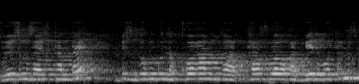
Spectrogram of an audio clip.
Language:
Kazakh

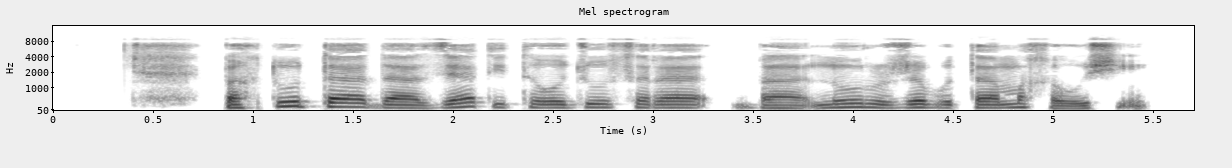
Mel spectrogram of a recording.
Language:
Pashto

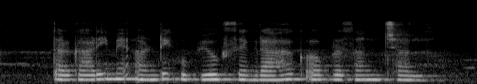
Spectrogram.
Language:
Maithili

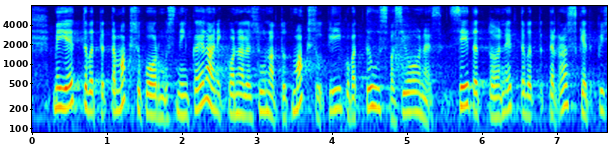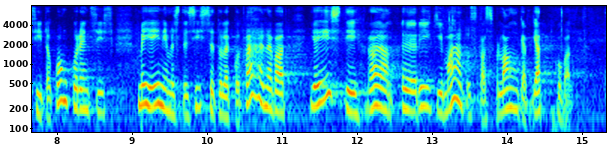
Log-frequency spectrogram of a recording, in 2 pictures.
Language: Estonian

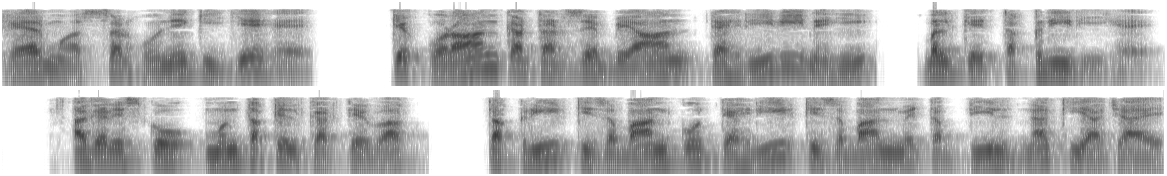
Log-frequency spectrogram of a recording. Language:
Urdu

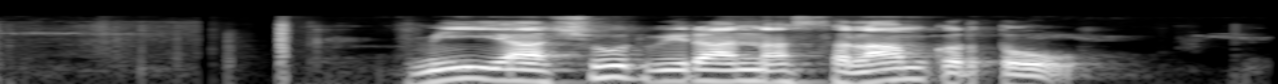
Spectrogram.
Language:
Marathi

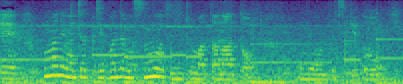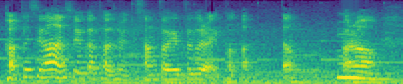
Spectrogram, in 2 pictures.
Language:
Japanese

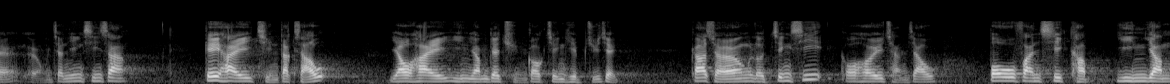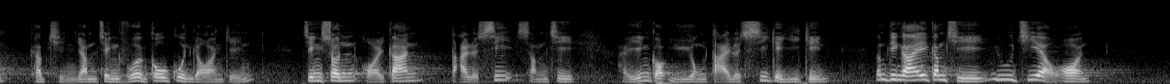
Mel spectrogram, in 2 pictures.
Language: Cantonese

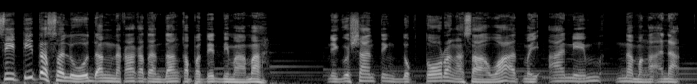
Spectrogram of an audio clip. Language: Filipino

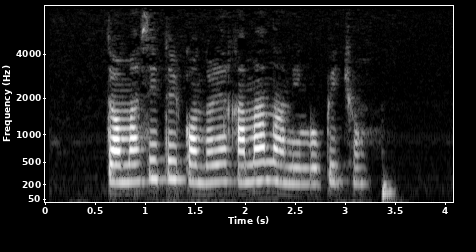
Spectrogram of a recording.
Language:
Arequipa-La Unión Quechua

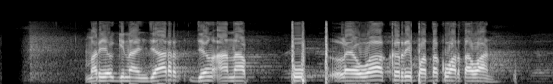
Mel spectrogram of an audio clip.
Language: Sundanese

